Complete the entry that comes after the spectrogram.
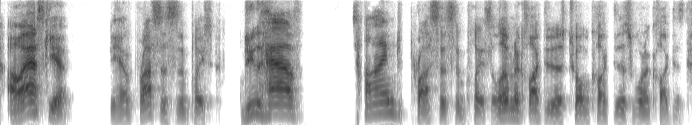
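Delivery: usual speaking voice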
